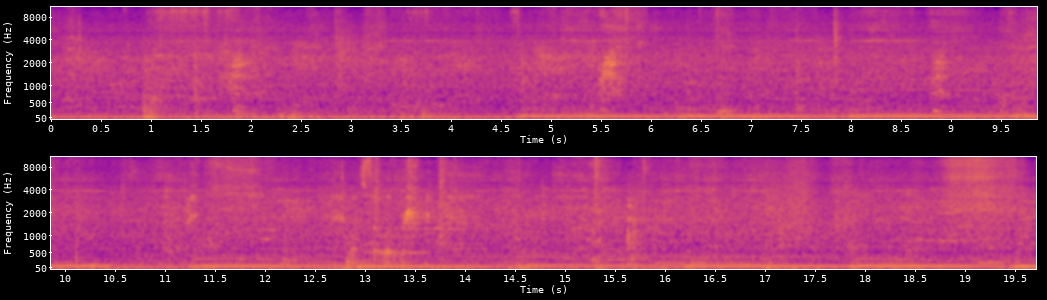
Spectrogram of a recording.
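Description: A gym machine's cables whir through pulleys.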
